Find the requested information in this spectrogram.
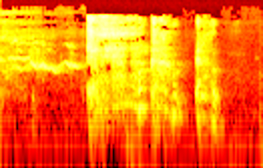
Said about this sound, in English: I'm about to cough again.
